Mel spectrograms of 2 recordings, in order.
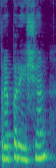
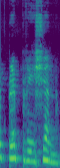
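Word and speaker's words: preparation: Next one that is प्रेपरेशन. प्रेपरेशन बोला जाता है जो हम एग्जाम की प्रेपरेशन करते हैं किसी भी प्रोजेक्ट के लिए. सो we will say प्रेपरेशन. प्रेपरेशन, नॉट प्रिपरेशन.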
